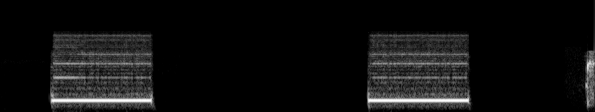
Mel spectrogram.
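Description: Two steady ringback tones sound on an outgoing phone call to an infection control office, each about a second long with a pause of roughly two seconds between, heard clearly with no voices.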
